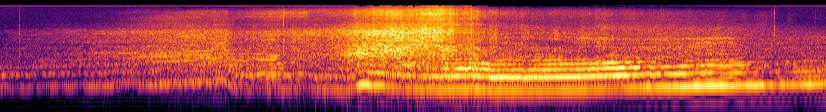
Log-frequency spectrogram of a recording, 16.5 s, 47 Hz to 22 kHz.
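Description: Peugeot 106 Rally hill-climb car's engine under hard driving, growing louder as it approaches. The pitch drops briefly twice as it slows for the bends, with a rush of noise around the middle, then climbs steadily as the car accelerates up the road.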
